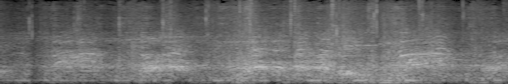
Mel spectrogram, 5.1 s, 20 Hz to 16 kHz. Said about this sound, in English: Here, this was August 6th, over 250,000 Israeli protesters in the streets. This was Tel Aviv, the massive crowd here chanting in Hebrew, "The nation demands social justice."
